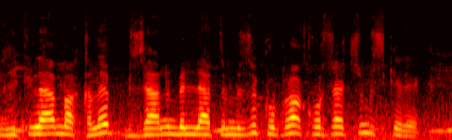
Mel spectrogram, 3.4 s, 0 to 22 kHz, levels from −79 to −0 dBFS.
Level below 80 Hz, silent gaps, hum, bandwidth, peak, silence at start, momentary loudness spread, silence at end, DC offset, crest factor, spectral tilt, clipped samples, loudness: -54 dBFS; none; none; 15.5 kHz; -14 dBFS; 0 s; 7 LU; 0 s; under 0.1%; 16 dB; -7.5 dB/octave; under 0.1%; -29 LUFS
